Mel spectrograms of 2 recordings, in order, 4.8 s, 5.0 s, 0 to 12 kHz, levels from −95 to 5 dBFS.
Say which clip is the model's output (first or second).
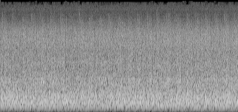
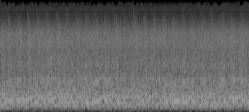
second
